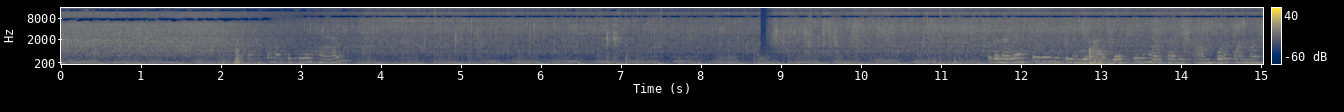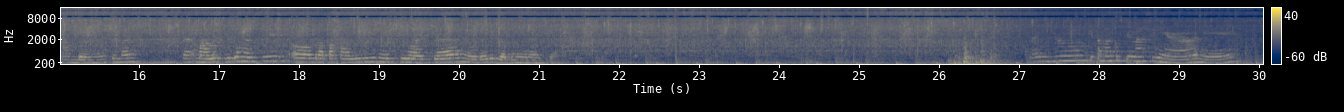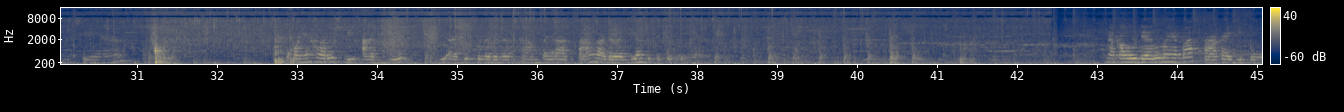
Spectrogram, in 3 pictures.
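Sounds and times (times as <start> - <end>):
food sizzling in hot oil: 0.0 - 42.4
spatula stirring: 33.9 - 35.4.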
